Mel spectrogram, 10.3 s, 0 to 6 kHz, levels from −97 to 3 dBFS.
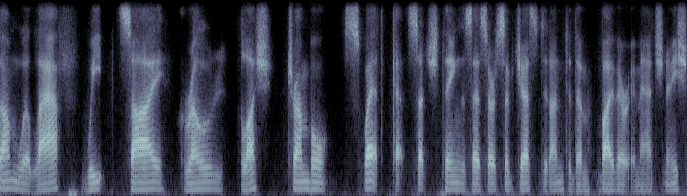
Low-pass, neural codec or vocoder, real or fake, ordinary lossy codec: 5.4 kHz; codec, 24 kHz, 0.9 kbps, WavTokenizer, large speech release; fake; Opus, 16 kbps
